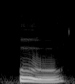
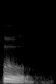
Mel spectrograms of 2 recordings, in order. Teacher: For example, for cardinal vowel number 8, oo, we can put the plus symbol underneath it as a diacritic to indicate that it is slightly fronter, oo. This diacritic can then be used for any vowel that isn't already maximally front to indicate that it has a slightly fronter articulation than its official IPA definition.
